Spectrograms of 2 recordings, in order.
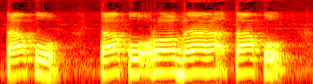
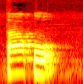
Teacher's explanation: Di sini ada huruf qaf berharokat sukun, maka hukumnya adalah qalqalah, dibaca memantul. Karena huruf qaf memantulnya bunyinya seperti o sedikit ya.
